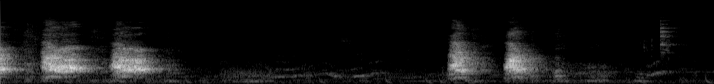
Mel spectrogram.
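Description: A pet dog at home barks in two pairs of loud, sharp woofs separated by a pause, with faint whimpers and small noises between them.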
